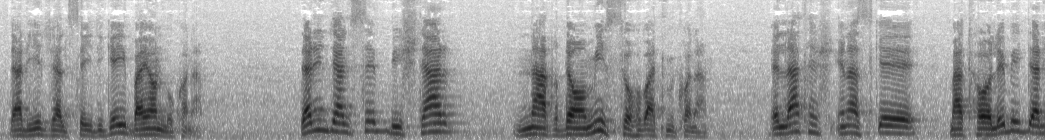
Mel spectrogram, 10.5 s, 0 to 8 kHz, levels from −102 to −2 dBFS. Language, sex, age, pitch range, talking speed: English, male, 60-79, 120-165 Hz, 110 wpm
